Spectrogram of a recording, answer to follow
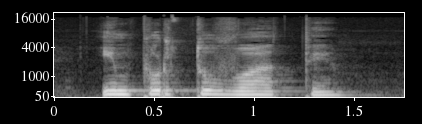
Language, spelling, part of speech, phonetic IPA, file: Ukrainian, імпортувати, verb, [impɔrtʊˈʋate], Uk-імпортувати.ogg
- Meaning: to import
